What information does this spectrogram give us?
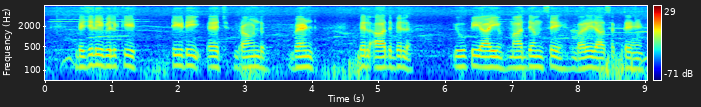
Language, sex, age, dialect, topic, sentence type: Hindi, male, 25-30, Kanauji Braj Bhasha, banking, statement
